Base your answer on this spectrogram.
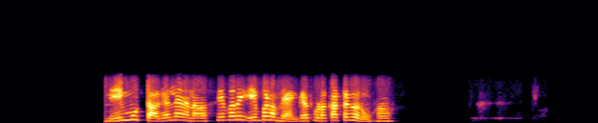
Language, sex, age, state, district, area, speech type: Dogri, female, 18-30, Jammu and Kashmir, Samba, rural, conversation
